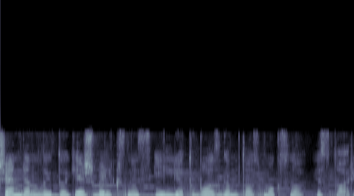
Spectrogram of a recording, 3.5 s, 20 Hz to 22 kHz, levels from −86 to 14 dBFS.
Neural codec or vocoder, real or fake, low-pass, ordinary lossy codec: none; real; 7.2 kHz; Opus, 64 kbps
